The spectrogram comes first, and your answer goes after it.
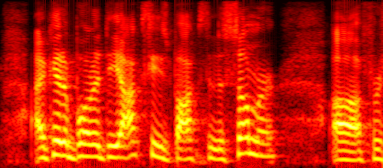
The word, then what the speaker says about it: Deoxys: That Deoxys, I'm gonna do the pronunciation today for Deoxys. Deoxys is going to now Deoxys is $165,000.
